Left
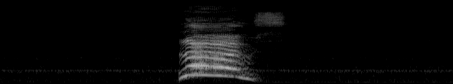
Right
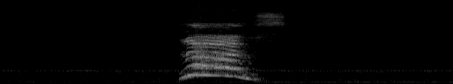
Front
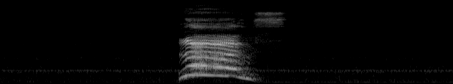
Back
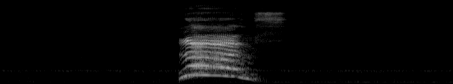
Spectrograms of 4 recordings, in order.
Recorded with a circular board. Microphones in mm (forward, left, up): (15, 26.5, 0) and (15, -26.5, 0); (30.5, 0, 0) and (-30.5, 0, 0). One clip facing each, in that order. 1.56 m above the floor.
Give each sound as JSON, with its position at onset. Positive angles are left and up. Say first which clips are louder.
{"t": 1.8, "sound": "a shout", "louder": "left 9 dB, front 1 dB", "azimuth_deg": 85, "distance_m": 0.5}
